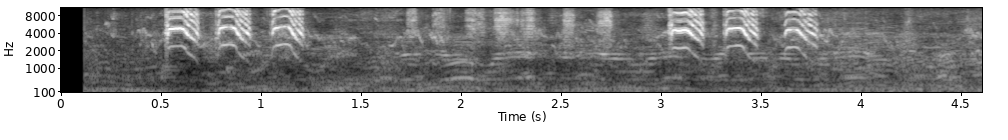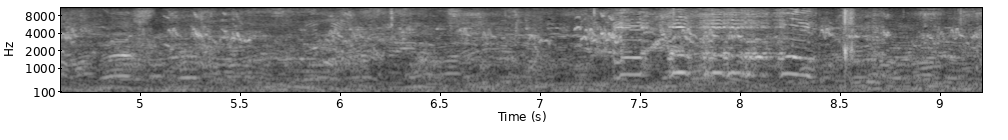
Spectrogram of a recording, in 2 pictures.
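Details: Talking parrots in a family group: two bursts of high, harmonic, squawky chatter with sharp up-and-down notes, the first near the start and the second around three seconds, over a steady murmur of background voices and noise.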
